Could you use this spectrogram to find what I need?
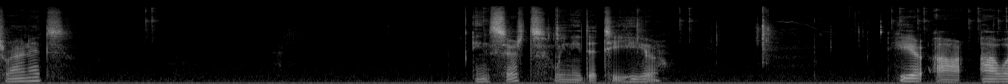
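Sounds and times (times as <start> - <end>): computer mouse clicks: 1.4 - 1.7, 6.3 - 10.0.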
